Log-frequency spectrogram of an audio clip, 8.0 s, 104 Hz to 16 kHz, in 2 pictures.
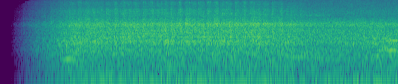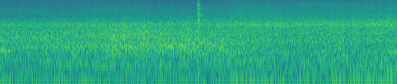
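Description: BMW M4 F82's 3.0-litre twin-turbo inline-six idling steadily. It fades in over the first half second.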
